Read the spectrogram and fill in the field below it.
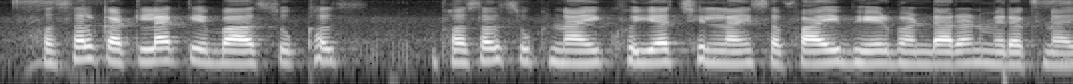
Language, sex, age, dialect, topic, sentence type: Magahi, female, 31-35, Western, agriculture, statement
